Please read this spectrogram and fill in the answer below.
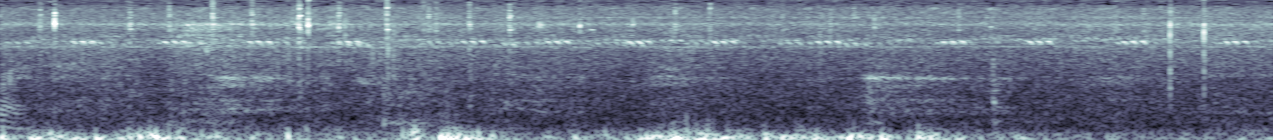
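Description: Wind buffeting the microphone of a camera on a moving bicycle, a gusty low rumble that swells and fades. Behind it, a faint high insect trill from the roadside fields pulses about four times a second.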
